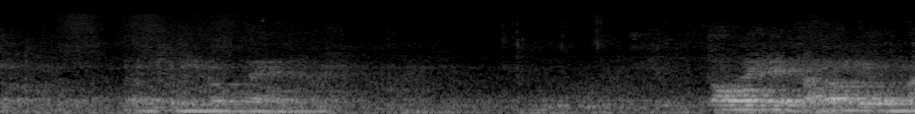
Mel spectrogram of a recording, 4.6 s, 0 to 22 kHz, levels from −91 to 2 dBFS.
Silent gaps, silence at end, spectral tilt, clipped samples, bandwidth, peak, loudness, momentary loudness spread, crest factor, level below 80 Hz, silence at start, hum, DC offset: none; 0 s; -8.5 dB/octave; under 0.1%; 13 kHz; -20 dBFS; -37 LUFS; 21 LU; 20 dB; -56 dBFS; 0 s; none; under 0.1%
